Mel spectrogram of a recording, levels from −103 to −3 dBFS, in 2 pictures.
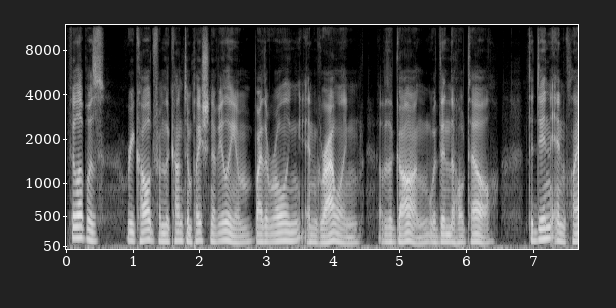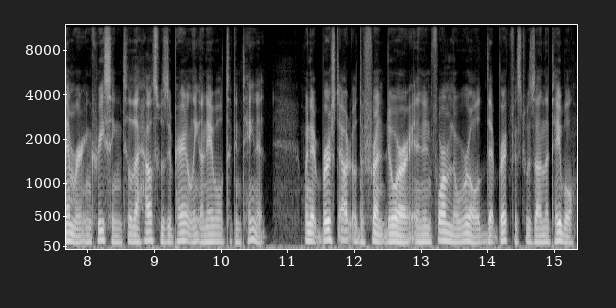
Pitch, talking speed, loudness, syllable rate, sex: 120 Hz, 200 wpm, -21 LUFS, 5.5 syllables/s, male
